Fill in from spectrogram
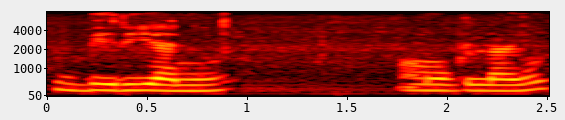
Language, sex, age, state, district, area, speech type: Bengali, female, 18-30, West Bengal, Howrah, urban, spontaneous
